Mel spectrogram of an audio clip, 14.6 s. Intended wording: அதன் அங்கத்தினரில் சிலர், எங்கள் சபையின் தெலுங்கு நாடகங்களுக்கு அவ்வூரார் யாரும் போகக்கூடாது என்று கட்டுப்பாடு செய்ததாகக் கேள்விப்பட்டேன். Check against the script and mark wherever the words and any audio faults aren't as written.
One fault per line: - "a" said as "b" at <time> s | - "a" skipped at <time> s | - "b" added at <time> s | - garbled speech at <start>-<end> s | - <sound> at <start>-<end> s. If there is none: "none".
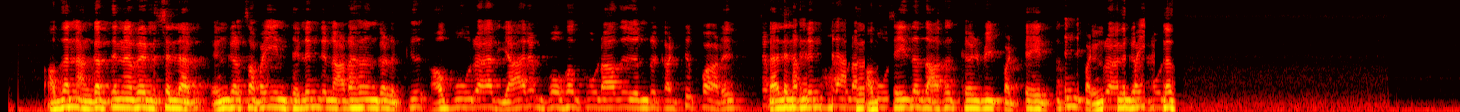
- garbled speech at 7.6-8.9 s
- garbled speech at 10.5-11.8 s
